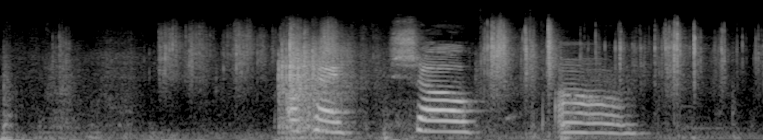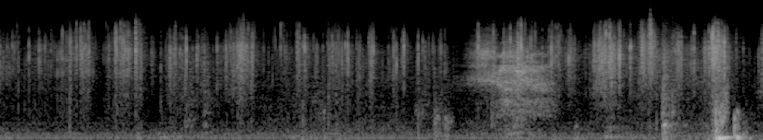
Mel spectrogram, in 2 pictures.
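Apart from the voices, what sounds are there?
dice rattling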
